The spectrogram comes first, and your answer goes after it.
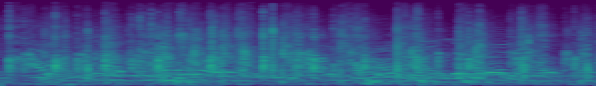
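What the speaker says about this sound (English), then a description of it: "A round of applause, please." Scattered clapping from a small audience at a movie premiere, uneven and fairly faint, with some crowd murmur underneath.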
